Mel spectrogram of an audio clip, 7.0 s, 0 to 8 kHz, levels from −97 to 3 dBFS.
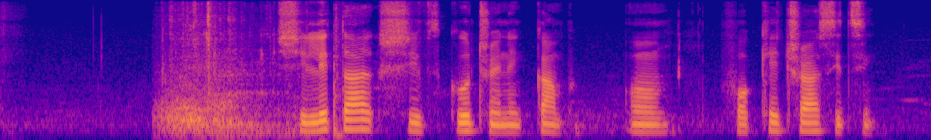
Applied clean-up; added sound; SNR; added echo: none; Drawer open or close; 6 dB; none.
